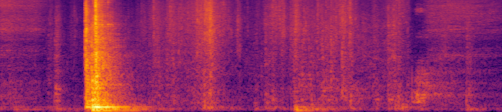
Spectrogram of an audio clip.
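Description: Flat's front door shutting with a loud thud about a second in, followed by a few softer knocks and clicks as it is locked.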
